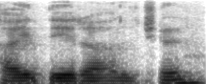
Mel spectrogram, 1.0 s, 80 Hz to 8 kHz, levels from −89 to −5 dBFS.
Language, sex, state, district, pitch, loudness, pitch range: Maithili, male, Bihar, Muzaffarpur, 105 Hz, -15 LUFS, 105-115 Hz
